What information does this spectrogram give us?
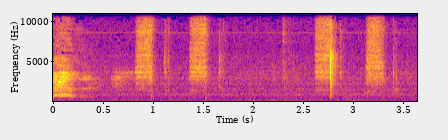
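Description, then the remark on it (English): Several short, airy hissing spritzes from a throat spray pump, spaced about half a second apart with a tiny click on one, quiet against a low background hum. “Grab my first throat spray of the afternoon as well.”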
